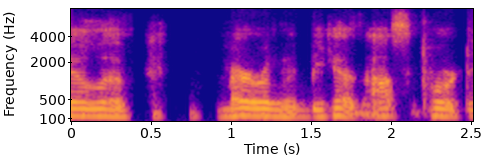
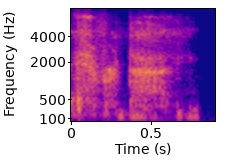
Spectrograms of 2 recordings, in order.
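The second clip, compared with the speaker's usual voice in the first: breathy whispered confession; whispered punchline; 11 dB quieter than usual. Acted. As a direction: whisper it like a secret.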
